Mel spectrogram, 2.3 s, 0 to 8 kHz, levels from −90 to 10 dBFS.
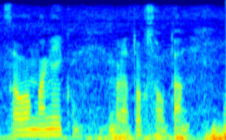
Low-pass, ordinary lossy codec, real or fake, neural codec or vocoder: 7.2 kHz; AAC, 32 kbps; fake; codec, 16 kHz, 16 kbps, FreqCodec, larger model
